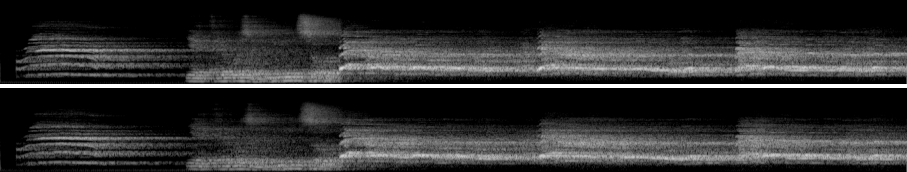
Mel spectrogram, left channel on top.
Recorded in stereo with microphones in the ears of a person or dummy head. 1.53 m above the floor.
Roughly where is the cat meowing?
Centre.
